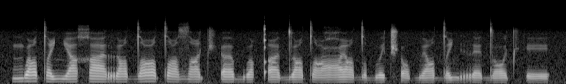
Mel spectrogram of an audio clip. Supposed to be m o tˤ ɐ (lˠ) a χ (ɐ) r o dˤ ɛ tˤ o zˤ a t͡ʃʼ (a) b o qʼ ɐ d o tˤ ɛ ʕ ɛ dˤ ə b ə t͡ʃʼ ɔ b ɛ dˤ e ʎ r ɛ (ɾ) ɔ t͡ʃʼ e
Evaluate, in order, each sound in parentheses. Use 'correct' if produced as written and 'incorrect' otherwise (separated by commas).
incorrect, incorrect, incorrect, incorrect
